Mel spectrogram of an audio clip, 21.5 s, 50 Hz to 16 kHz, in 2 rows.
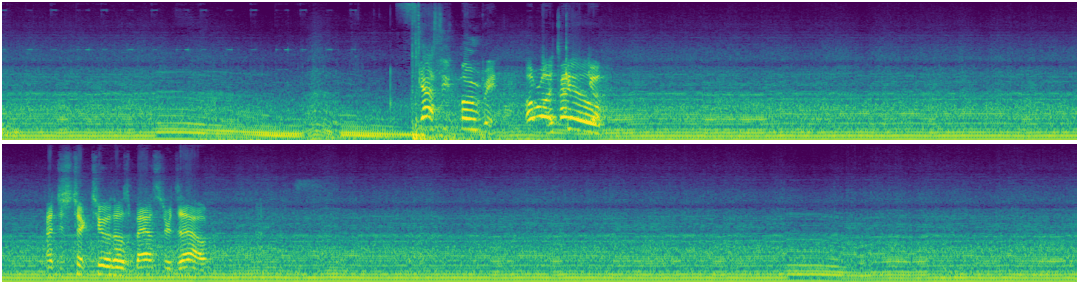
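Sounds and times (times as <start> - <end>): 
video game car engine driving: 0.0 - 21.5
speech: 4.2 - 6.2, 11.3 - 13.0.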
